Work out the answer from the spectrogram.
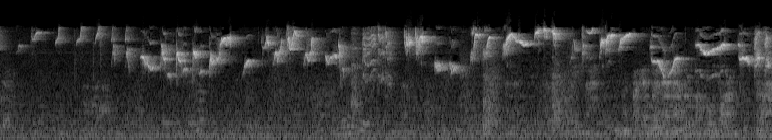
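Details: Oriental white-eye (pleci) singing energetically, kept for tutoring other birds: a dense, nonstop high twittering of quick chirps, short slurred whistles and rapid warbled phrases, with a faint low background hum.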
